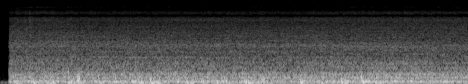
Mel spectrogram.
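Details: Original rooftop air conditioner on a Class B RV, before being replaced by a quieter Houghton Bel Air 2800: constant heavy roar and low hum at steady pitch, far too loud; noisy AC.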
